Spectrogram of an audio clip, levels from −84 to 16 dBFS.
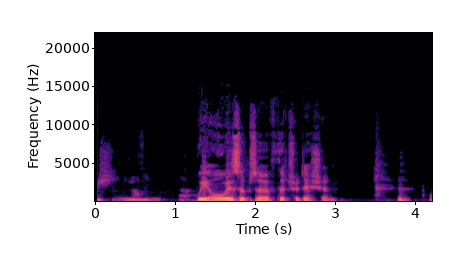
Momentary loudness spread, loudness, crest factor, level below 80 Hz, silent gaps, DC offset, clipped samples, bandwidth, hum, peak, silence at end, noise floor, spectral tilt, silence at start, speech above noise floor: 20 LU; -15 LUFS; 16 dB; -52 dBFS; none; under 0.1%; under 0.1%; 12.5 kHz; none; 0 dBFS; 0 s; -46 dBFS; -6 dB/octave; 0.05 s; 30 dB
